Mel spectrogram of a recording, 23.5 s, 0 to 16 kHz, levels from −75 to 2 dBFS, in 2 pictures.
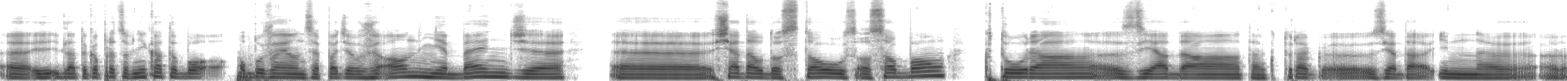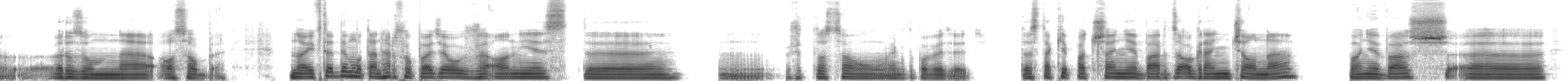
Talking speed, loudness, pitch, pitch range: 125 wpm, -22 LUFS, 120 Hz, 115-130 Hz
